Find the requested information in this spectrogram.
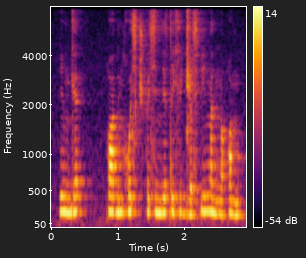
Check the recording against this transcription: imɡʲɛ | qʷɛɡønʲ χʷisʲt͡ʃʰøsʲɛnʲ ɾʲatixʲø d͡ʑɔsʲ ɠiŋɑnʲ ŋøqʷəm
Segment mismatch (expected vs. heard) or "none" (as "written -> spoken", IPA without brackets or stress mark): ɑ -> a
